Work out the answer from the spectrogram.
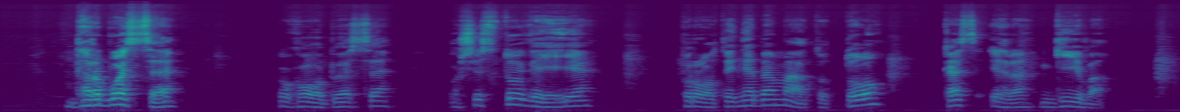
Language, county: Lithuanian, Šiauliai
